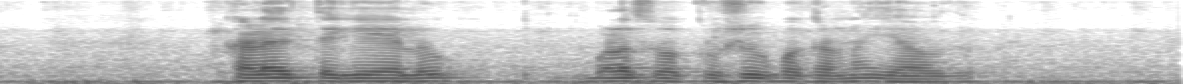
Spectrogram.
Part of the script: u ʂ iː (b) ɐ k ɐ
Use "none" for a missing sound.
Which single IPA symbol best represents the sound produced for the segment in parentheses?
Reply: p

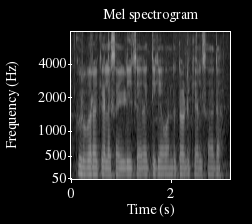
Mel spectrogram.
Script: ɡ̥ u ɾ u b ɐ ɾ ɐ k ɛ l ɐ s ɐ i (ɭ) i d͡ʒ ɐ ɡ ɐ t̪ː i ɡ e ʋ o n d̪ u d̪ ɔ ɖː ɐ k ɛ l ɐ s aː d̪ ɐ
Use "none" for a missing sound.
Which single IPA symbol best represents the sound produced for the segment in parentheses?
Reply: ɽ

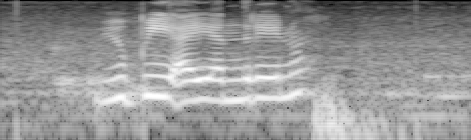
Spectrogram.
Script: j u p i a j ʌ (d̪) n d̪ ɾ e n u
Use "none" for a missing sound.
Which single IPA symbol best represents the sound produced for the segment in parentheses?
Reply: none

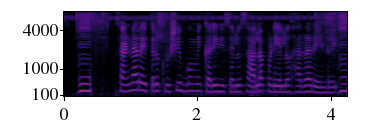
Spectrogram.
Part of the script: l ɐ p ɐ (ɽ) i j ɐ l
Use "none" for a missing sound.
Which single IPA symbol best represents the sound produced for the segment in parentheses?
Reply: ɽ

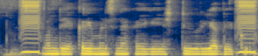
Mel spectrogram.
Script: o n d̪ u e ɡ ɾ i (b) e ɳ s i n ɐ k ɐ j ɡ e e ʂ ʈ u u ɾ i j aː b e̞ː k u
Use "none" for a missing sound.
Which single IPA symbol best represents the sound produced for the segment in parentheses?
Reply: m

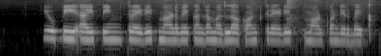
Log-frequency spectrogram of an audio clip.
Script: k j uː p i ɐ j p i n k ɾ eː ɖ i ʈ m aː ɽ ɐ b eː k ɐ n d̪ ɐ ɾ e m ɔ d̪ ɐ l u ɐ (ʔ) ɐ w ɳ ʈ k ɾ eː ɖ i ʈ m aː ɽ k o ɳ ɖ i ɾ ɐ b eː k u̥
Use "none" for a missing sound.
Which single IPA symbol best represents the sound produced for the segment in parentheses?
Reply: k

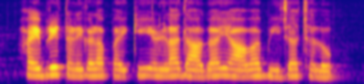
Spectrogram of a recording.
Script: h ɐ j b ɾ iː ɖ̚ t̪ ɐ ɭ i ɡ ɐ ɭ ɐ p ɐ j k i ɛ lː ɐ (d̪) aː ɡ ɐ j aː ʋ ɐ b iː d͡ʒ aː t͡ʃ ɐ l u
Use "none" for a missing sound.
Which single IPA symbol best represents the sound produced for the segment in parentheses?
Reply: d̪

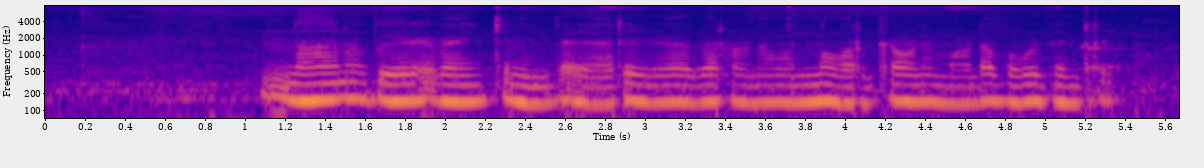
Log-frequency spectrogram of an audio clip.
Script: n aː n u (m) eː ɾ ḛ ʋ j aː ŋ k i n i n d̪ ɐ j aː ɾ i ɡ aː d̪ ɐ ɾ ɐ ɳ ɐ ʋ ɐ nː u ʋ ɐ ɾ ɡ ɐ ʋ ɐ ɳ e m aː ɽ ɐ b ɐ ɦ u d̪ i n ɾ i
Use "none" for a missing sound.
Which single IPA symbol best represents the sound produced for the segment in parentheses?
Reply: b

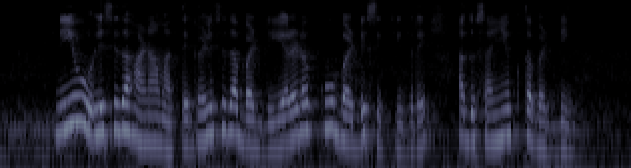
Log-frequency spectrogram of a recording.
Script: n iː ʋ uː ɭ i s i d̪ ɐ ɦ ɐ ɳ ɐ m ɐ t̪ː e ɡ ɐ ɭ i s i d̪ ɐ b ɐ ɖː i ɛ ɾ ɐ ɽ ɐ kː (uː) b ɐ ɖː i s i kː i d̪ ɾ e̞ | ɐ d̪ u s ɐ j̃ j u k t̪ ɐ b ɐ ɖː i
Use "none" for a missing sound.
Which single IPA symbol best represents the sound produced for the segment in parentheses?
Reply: uː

